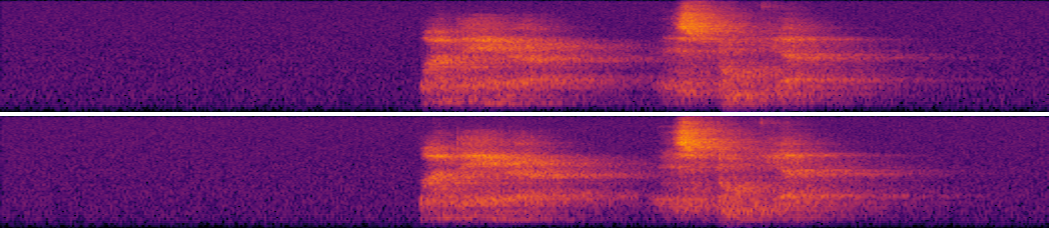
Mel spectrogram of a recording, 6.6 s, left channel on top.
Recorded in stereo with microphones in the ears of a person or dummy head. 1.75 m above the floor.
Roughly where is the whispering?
Right.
